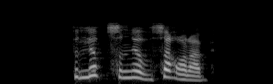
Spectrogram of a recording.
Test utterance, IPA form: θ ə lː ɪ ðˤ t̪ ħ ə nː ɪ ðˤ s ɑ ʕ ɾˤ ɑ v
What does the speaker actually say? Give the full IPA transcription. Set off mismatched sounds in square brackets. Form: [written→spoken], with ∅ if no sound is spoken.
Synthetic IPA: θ ə lː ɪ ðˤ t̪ [ħ→s] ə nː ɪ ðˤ s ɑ [ʕ→ʁ] ɾˤ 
